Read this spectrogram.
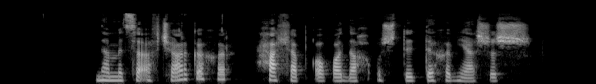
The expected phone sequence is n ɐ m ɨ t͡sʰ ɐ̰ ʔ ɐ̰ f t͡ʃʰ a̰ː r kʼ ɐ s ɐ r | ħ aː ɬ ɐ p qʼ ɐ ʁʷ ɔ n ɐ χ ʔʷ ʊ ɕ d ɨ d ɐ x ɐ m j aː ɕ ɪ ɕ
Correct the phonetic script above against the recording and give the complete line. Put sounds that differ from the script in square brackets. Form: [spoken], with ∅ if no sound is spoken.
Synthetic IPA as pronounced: n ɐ m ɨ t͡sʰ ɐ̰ ʔ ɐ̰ f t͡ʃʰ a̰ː r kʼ ɐ [x] ɐ r | ħ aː ɬ ɐ p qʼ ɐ ʁʷ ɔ n ɐ χ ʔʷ ʊ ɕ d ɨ d ɐ x ɐ m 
